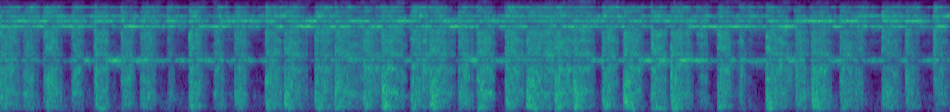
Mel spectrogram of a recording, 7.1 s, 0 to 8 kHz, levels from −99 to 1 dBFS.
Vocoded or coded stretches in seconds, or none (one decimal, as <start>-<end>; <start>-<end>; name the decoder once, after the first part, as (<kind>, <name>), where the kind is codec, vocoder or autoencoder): 0.0-7.1 (codec, HILCodec)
